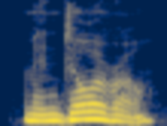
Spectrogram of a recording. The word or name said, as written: Mindoro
